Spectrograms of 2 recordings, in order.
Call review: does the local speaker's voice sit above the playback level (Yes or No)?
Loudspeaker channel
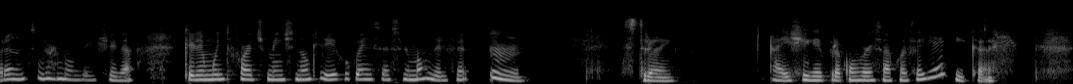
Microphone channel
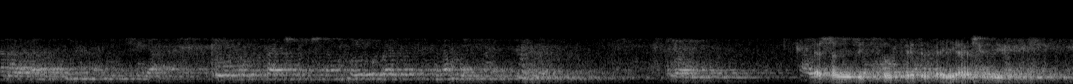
Yes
